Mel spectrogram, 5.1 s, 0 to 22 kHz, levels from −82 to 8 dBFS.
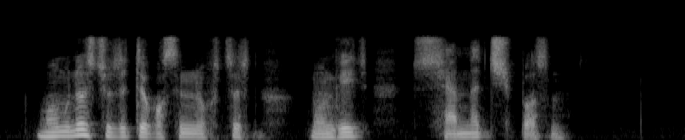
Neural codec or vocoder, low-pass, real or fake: codec, 16 kHz, 0.5 kbps, X-Codec, WavLM features, trained on Multilingual LibriSpeech; 7.2 kHz; fake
